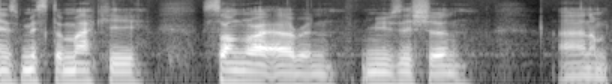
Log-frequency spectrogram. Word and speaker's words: Macee: So for everyone, I know it's spelt the way it's spelt. It looks like it's Macee. I understand that, but it is Macee.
